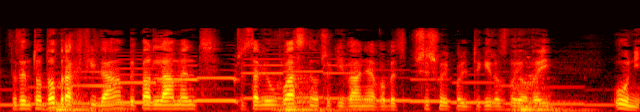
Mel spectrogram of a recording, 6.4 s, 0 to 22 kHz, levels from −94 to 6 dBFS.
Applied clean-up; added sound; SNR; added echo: none; Bowed string instrument + Wind instrument, woodwind instrument; 8 dB; none.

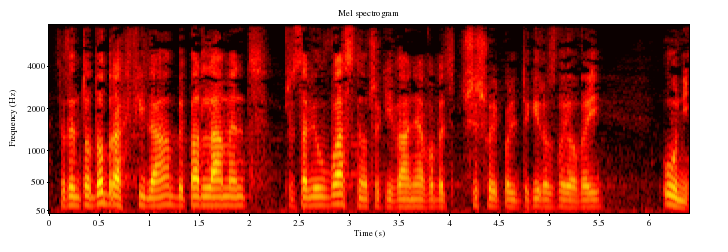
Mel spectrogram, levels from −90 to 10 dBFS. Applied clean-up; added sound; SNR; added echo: none; none; none; none.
